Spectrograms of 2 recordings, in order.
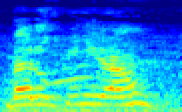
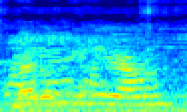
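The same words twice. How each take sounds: The two takes are said the same way.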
